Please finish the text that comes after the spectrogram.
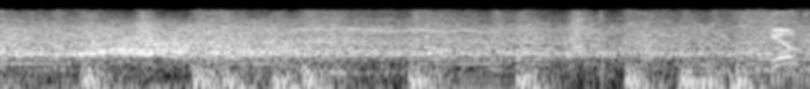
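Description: Football stadium crowd roaring steadily during a kickoff return, a dense wall of cheering and noise that stays loud throughout, with scattered shouts rising above it.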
